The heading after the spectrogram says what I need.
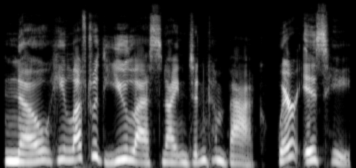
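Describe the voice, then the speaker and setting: A woman's voice: mid-range voice, unhurried, no echo, clean studio sound, natural voice. An actress playing a fed-up, brusque and sarcastic female sidekick in an audio drama. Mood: irritated, sarcastic. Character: blunt, sarcastic, fed-up cyborg-armed sidekick woman. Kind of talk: scripted audio drama acting.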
